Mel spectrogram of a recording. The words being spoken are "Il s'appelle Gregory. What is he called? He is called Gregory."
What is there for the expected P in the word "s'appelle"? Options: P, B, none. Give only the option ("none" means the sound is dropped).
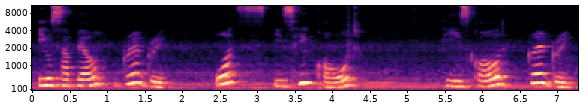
P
